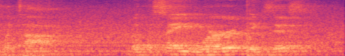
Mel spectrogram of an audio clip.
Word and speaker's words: Ptah: One of the major deities is, we pronounce it Ptah, but the same word exists in the Yoruba language as Pataki.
